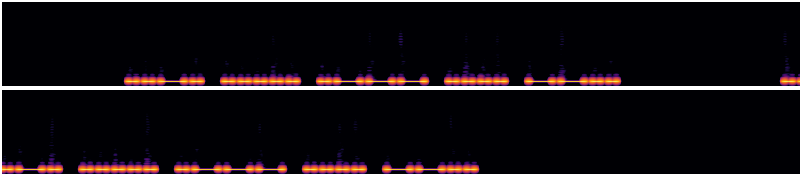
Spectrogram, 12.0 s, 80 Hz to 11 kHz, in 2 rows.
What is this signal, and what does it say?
Morse code, heard as a keyed tone, about 21 wpm, 700 Hz. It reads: F5JHZ F5JHZ
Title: DXCC-100 Call Signs - 5 Characters - Repeated 2x - 20wpm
